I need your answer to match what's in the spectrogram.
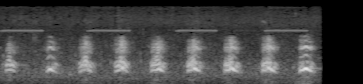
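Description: Great Crested Grebe giving nine harsh, grating barks in a steady series, about three per second, with a faint thin high tone in the background.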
